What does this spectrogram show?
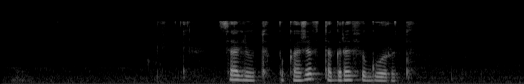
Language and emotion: Russian, neutral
